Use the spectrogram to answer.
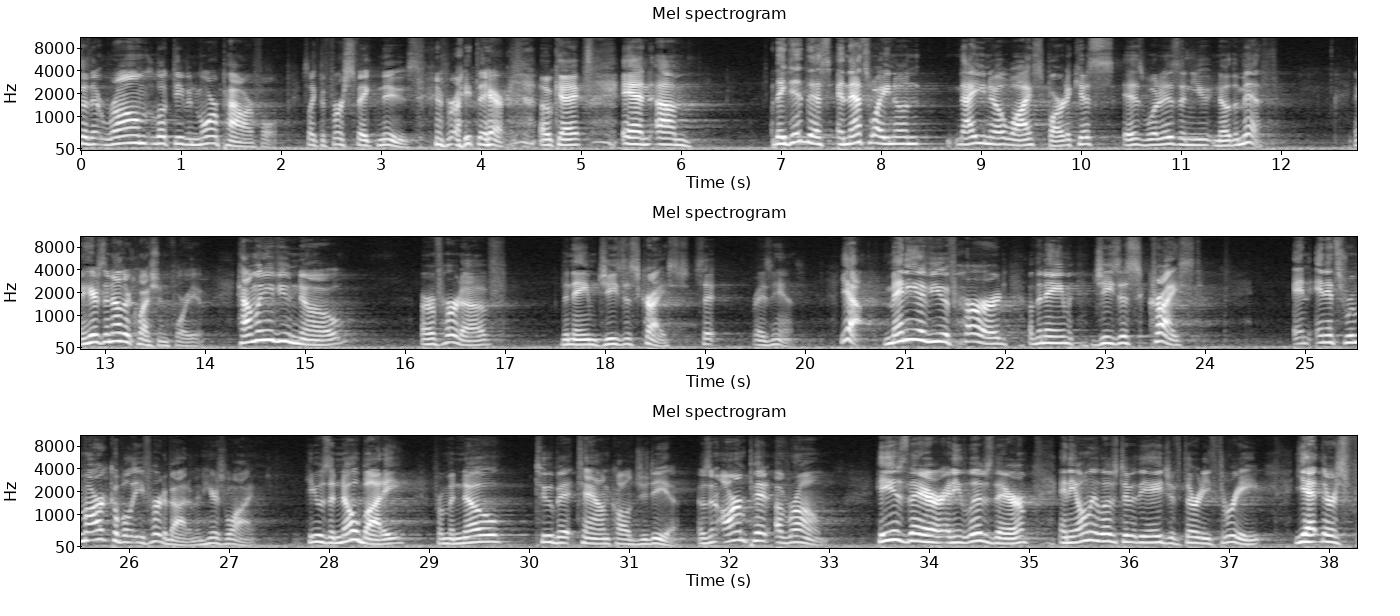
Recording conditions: large echoing room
